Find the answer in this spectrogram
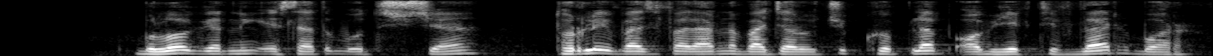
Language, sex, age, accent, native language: Uzbek, male, 18-24, Surxondaryo, Uzbek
